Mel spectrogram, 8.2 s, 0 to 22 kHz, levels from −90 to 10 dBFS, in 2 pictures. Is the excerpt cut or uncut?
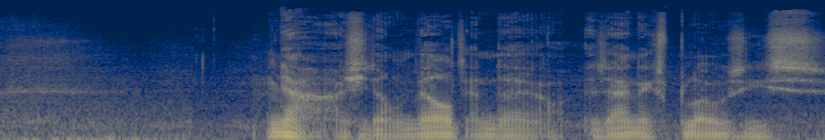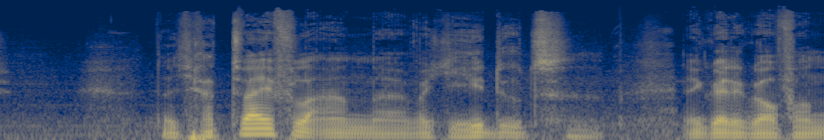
cut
